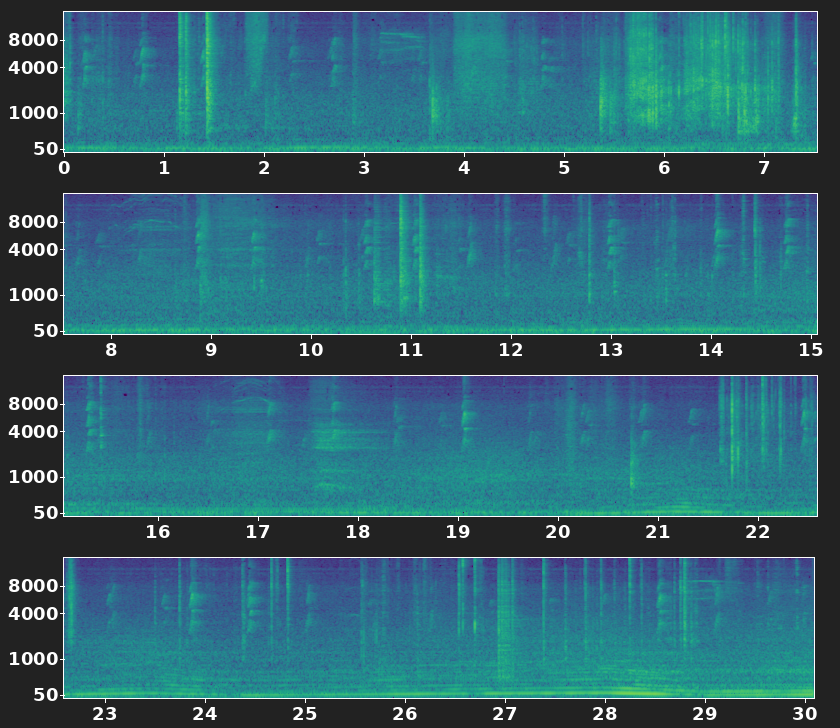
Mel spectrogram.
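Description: Hands handling a metal hard-drive caddy and its screws: scattered clicks, taps and rattles. Over the last third a small electric screwdriver whirs in short runs on the caddy's screws.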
